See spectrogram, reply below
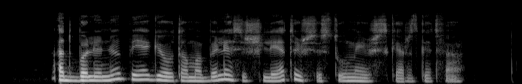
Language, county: Lithuanian, Klaipėda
